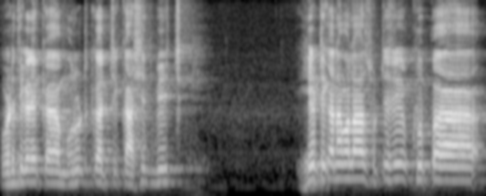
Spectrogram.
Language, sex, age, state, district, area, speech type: Marathi, male, 45-60, Maharashtra, Raigad, rural, spontaneous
